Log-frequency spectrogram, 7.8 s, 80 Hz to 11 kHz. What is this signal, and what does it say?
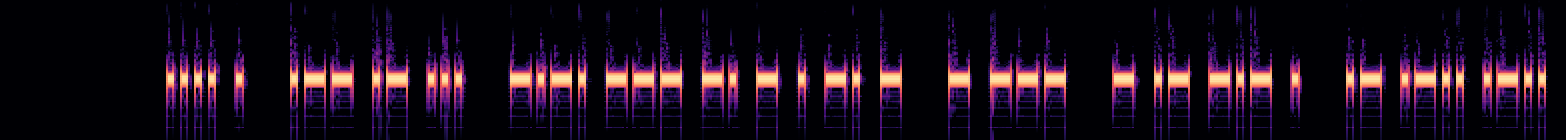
Morse code, heard as a keyed tone, about 36 wpm, 700 Hz. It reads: HE WAS CONTENT TO TAKE ALL
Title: Sentences from Top 1000 Words - Review Part 6 - 35wpm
